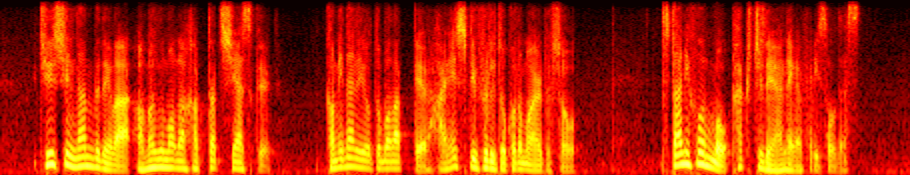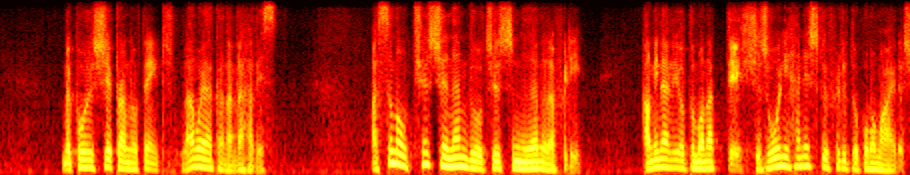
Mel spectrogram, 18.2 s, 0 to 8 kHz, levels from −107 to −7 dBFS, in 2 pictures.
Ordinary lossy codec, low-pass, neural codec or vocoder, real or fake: Opus, 16 kbps; 7.2 kHz; codec, 16 kHz, 0.5 kbps, X-Codec, HuBERT features, trained on balanced general audio; fake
